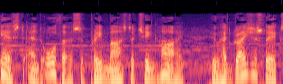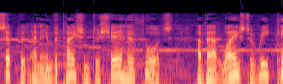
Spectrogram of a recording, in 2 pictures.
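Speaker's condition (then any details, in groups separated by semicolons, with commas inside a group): No condition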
